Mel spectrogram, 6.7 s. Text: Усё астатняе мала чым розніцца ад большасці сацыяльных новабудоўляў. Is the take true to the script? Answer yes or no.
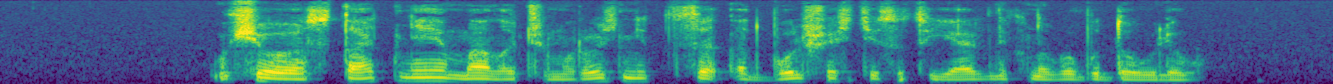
yes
